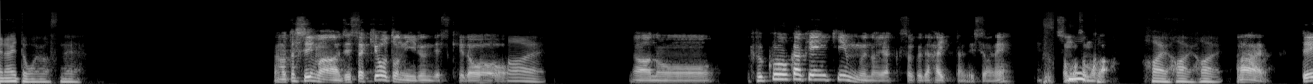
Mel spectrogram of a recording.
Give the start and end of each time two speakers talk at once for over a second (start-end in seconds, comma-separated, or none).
none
